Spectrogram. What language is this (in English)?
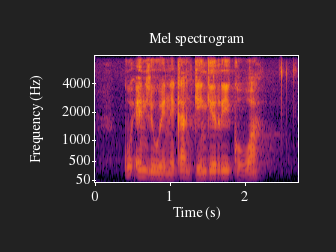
Tsonga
